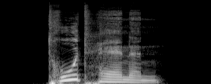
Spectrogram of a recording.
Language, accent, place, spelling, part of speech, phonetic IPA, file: German, Germany, Berlin, Truthähnen, noun, [ˈtʁuːtˌhɛːnən], De-Truthähnen.ogg
- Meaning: dative plural of Truthahn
